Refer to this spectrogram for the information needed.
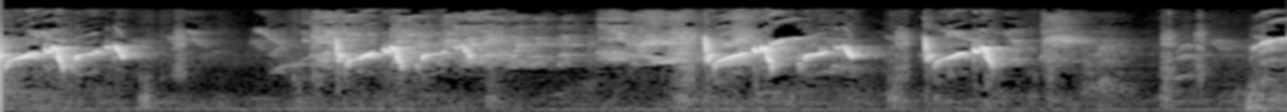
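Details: Prinia giving a fighting call used as a lure to provoke other birds: rapid bursts of sharp, high chirping notes in quick zigzag phrases, repeated four times with short pauses between.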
